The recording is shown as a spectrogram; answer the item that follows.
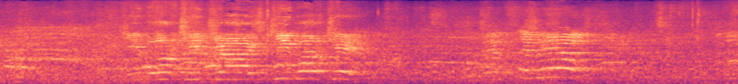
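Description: Men's voices: spectators talking and calling out at a football match, over a steady background haze of the ground.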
